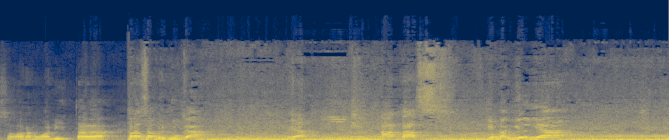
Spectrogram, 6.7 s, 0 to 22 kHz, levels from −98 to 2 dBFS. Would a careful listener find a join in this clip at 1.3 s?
yes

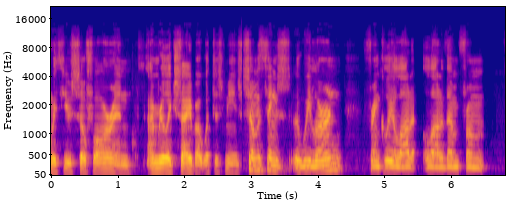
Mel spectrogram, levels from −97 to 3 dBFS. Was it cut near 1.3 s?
yes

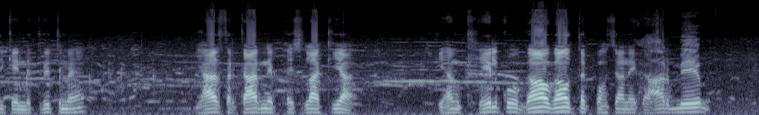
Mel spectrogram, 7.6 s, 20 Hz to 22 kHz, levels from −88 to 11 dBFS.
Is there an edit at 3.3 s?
no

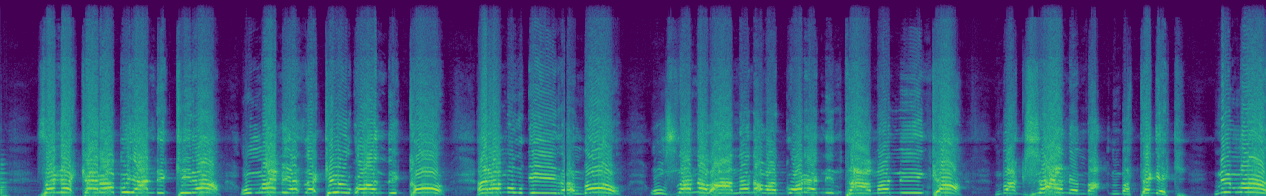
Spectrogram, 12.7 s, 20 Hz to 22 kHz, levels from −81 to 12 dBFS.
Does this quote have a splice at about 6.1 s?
no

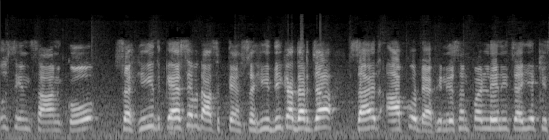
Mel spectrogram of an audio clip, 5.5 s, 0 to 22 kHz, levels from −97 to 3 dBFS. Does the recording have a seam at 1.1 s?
no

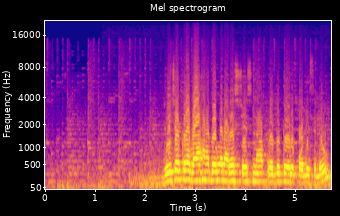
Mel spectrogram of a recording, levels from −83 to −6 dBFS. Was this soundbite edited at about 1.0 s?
yes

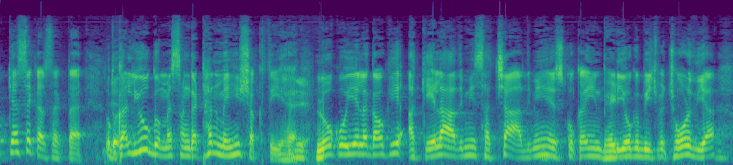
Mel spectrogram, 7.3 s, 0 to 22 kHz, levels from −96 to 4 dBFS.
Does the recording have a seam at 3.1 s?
yes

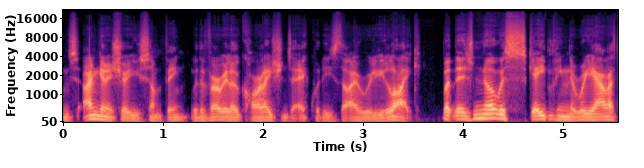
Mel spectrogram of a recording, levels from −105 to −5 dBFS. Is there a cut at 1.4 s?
no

